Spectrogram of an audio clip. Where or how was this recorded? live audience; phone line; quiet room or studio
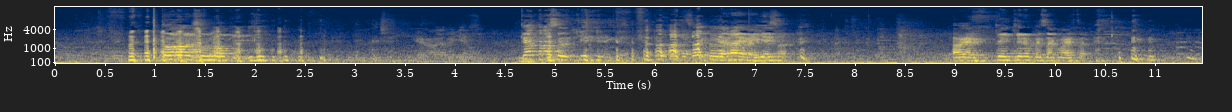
live audience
